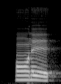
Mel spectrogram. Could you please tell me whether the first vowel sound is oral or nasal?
nasal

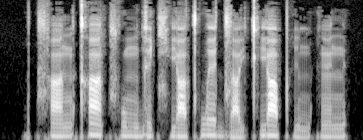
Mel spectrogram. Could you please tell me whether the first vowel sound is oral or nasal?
nasal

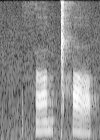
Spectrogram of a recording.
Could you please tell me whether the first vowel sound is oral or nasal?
nasal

